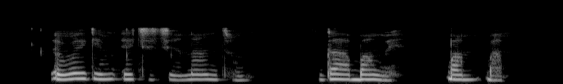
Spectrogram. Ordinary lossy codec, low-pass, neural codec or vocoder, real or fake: none; 5.4 kHz; none; real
